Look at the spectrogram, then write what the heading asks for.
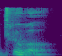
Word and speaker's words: ध्रुवो: Jatasya dhruvo. This dhruvo, the dha is the fourth letter in the th class of consonants. It has to be aspirated. Dhruvo.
